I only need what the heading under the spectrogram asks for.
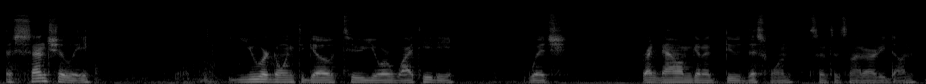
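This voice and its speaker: Male tutorial host, lower-pitched voice, informal step-by-step walkthrough, faint background noise. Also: steady tone, unhurried, pauses often. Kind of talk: casual screen-recorded software tutorial narration.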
